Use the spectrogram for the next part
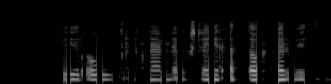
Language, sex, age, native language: Icelandic, female, 13, Icelandic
